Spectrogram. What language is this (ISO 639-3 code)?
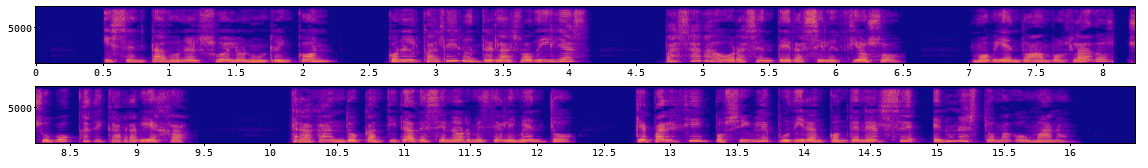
spa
